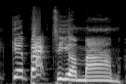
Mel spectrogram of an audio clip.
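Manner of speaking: loud, high-pitched imitation of an angry retort; mock angry shout. Dan squaring up to the dog creature, mock angry shout. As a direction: belt it out as a hammed-up insult. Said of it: "they start getting angry at each other".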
